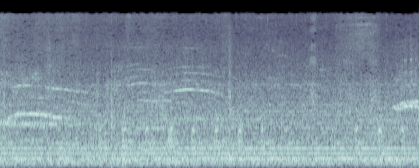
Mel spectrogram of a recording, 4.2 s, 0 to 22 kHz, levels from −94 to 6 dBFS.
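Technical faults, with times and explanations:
Throughout, hard clipping: the signal is driven about 15 dB beyond what one stage in the chain can pass, so every peak that would rise above that ceiling is sliced flat. Roughly 7 percent of the samples sit on the limit. Those squared-off tops create harmonics reaching well up the spectrum, so each loud moment comes out as a harsh, gritty fuzz rather than a clean peak, and the effect recurs across the whole clip.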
